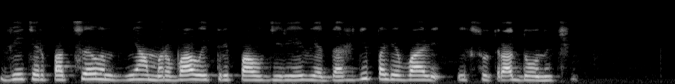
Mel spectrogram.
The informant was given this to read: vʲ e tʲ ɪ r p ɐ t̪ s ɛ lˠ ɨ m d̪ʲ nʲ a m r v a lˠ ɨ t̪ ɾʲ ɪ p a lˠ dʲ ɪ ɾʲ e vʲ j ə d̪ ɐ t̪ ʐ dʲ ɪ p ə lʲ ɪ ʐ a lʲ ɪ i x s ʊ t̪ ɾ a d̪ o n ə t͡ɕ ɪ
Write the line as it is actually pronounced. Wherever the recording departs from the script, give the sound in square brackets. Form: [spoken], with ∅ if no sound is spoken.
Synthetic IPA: vʲ e tʲ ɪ r p ɐ t̪ s ɛ lˠ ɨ m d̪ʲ nʲ a m r v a lˠ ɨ t̪ ɾʲ ɪ p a lˠ dʲ ɪ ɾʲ e vʲ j ə d̪ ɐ [∅] ʐ dʲ [i] p ə lʲ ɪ [v] a lʲ ɪ i x s ʊ t̪ ɾ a d̪ o n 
